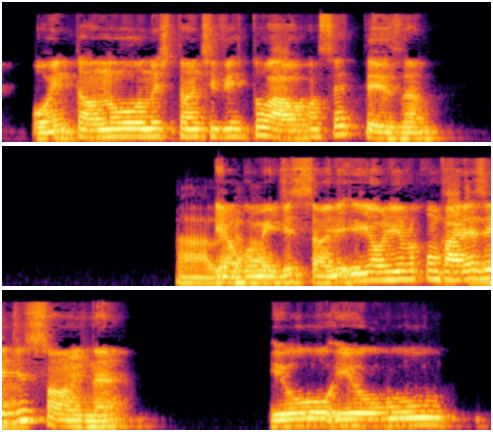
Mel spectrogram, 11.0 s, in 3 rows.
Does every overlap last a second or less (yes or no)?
no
